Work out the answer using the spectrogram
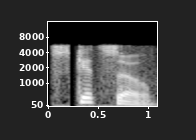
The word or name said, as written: schizo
